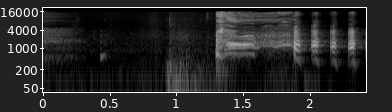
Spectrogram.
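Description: A young man's body thumps down onto the floor.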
